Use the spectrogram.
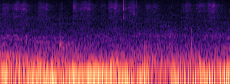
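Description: Pen or pencil writing on paper, a steady soft scratching that runs continuously at close range in a quiet room, with no talk.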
